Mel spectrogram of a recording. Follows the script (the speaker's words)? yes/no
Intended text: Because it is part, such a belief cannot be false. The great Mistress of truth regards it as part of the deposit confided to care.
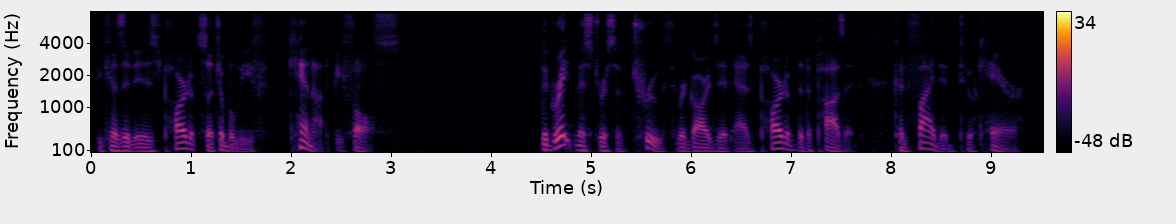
yes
